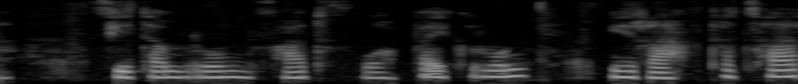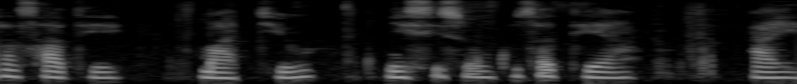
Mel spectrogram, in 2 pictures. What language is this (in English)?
Malagasy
